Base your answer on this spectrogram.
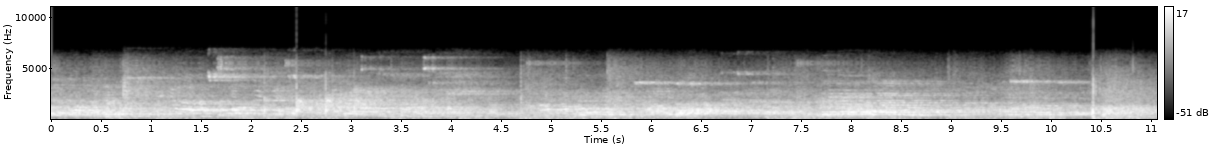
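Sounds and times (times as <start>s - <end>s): voices echoing in hall: 0.0s - 11.0s
shoes squeaking and thudding: 9.0s - 11.0s.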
